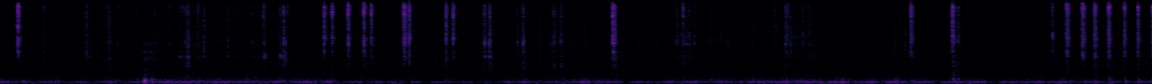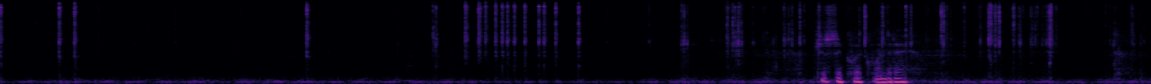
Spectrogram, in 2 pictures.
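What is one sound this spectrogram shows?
Metal handcuffs click and ratchet close by.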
